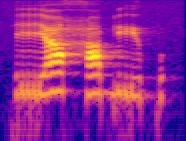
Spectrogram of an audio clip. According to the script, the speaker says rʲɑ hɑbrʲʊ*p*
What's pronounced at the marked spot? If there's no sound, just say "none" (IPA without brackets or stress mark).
p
